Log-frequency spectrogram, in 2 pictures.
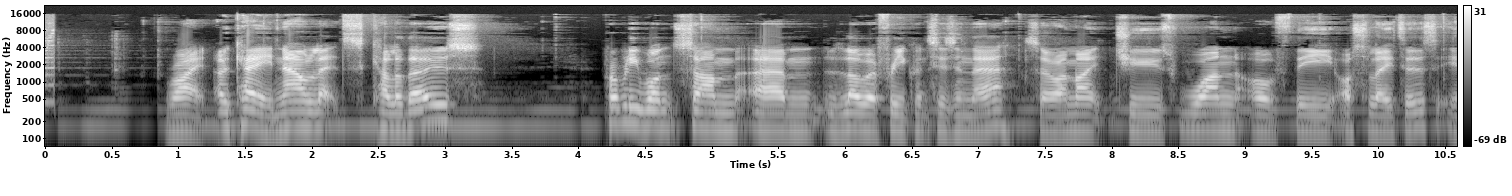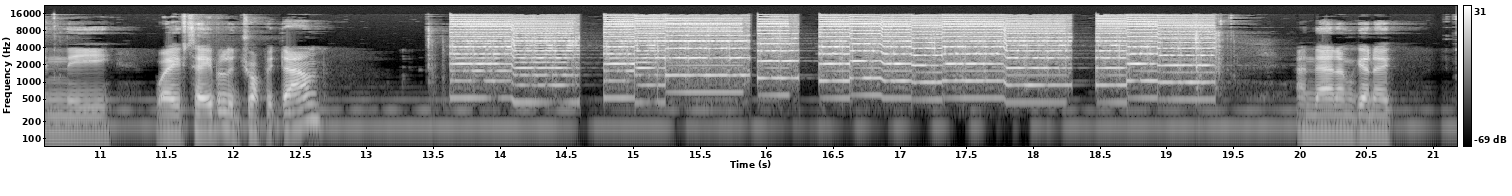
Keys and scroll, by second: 0.0-0.3 typing, 13.5 space, 19.2 space.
